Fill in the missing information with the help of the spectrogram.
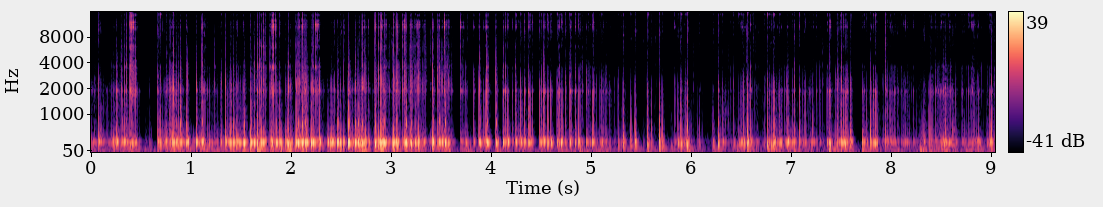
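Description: Long nails scratch and tap fast and hard on the bumpy surface of a hollow, empty, hand-sized cup of embossed textured glass. Dense, rapid, irregular scraping and clicking carries a steady low hollow tone near 262 Hz, with sharp dry taps that stop almost instantly.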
